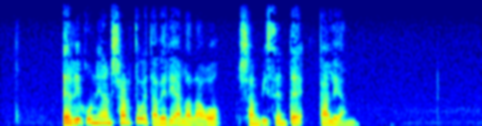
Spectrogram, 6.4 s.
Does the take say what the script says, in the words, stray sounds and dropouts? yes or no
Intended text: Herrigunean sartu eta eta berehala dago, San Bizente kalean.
no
